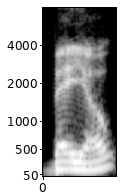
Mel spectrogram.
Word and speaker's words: Bello: a lot to say about that but it's bao it's how he pronounces uh or you could just call him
